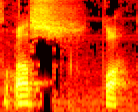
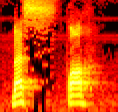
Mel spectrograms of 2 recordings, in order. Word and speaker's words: بسطة: بسطة, right? – Yes. – Listen, how do I read it? بسطة. – Yes. – Pronounce it like a sin.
